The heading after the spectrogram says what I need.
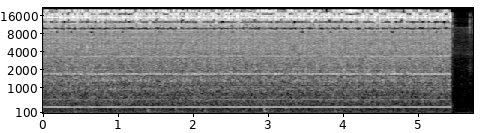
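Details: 2009 Range Rover Supercharged 4.2: steady mid-pitched whine over engine until it cuts off; listening on alternator housing confirmed the alternator as source, no engine codes; alternator replaced.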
